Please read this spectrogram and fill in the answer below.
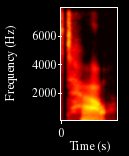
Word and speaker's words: tau: Okay, so K is still our gain, but the new star of the show here is this Greek letter tau, which we pronounce tau.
